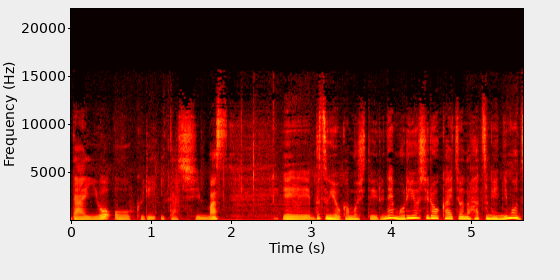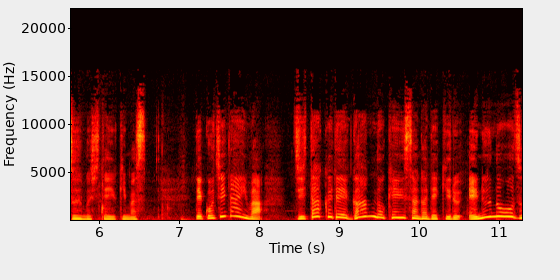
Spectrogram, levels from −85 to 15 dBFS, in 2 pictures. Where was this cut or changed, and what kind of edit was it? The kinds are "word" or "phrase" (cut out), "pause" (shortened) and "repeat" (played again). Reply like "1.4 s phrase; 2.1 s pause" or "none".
none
